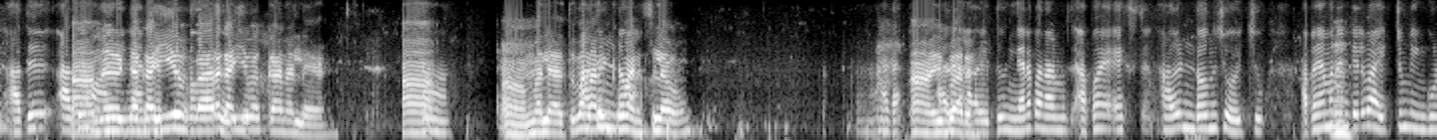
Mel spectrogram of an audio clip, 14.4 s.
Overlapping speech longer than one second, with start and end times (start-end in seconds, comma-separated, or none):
0.8-2.5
